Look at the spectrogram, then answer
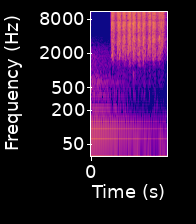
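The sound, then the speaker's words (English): A hand rubs back and forth across a smooth gray stone desk, making a soft, breathy swishing in about eight quick, even strokes over a low steady hum. No one speaks. “Go ahead. Run your hand on the desk.”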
